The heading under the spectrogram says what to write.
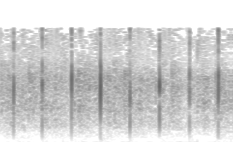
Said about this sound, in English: can we just give a round of applause for our sound audio team, our ministry team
